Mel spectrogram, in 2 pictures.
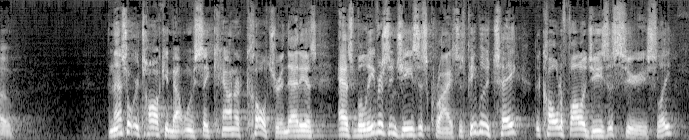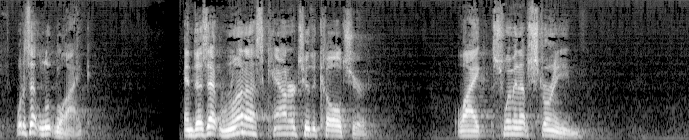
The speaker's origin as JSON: {"language": "English", "country": "United States", "said": "I'm an American"}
